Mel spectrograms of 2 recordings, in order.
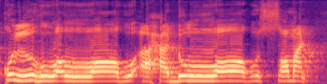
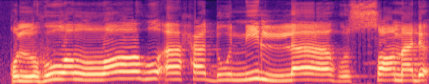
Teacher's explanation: Jadi bila tanwin bertemu dengan hamzatul wasal, kena tambah nun berbaris bawah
